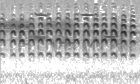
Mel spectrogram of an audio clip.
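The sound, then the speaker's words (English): An aplomado falcon, alighting after chasing sparrows, gives a rapid, steady series of sharp, harsh kek notes, about a dozen in quick succession, loud with no voices and a quiet background. “This time, the sparrows escape, and their pursuer, an aplomado falcon, alights to survey the landscape.”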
